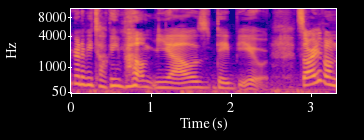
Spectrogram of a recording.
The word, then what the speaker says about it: MEOVV: e oov v and like the VV I think it's supposed to be like a w and the way I've heard them pronounce it is like meow but I don't know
